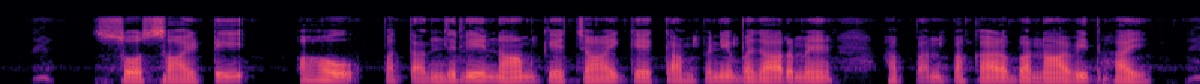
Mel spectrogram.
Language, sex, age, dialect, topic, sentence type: Magahi, male, 18-24, Central/Standard, agriculture, statement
